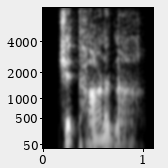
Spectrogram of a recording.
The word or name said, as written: चिथाड़ना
